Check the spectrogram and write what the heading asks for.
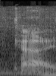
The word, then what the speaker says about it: Kai: Kai rhymes with die.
